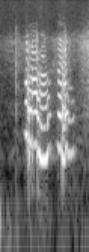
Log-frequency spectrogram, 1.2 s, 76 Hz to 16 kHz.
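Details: BMW E39 door check strap: short squeaky creaks as the door swings; soap lubrication only helps briefly, possibly washed off by rain, so strap re-greased with soap.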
